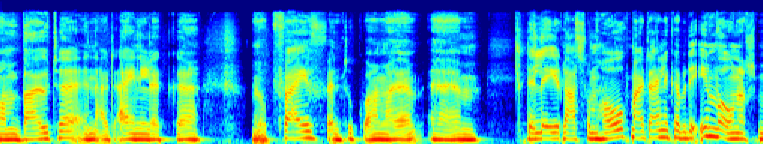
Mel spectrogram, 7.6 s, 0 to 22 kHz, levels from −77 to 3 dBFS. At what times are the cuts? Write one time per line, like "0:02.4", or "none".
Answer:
0:05.6

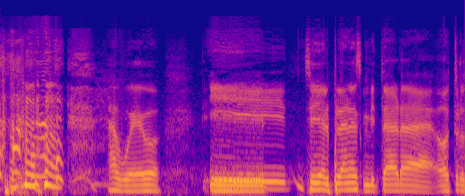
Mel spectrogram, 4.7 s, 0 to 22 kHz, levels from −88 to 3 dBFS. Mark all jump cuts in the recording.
0:03.1
0:03.6

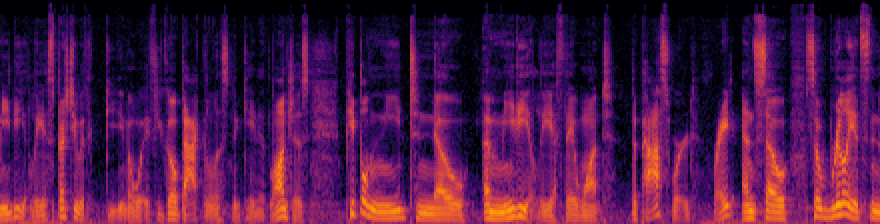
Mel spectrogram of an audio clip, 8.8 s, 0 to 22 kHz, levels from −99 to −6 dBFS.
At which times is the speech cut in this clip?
0:04.7

